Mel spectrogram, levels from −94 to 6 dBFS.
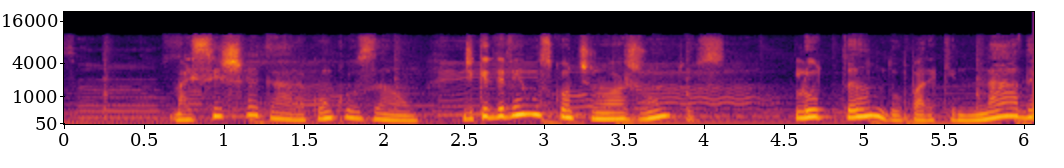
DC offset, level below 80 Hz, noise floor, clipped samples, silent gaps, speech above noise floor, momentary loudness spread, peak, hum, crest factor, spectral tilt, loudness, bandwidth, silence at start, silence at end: under 0.1%; -42 dBFS; -39 dBFS; under 0.1%; none; 20 dB; 15 LU; -2 dBFS; none; 18 dB; -5 dB/octave; -20 LUFS; 10.5 kHz; 0 s; 0 s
